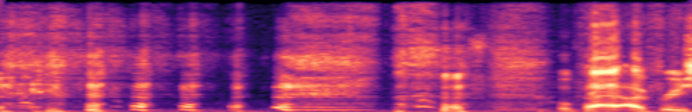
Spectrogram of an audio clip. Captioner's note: laughs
